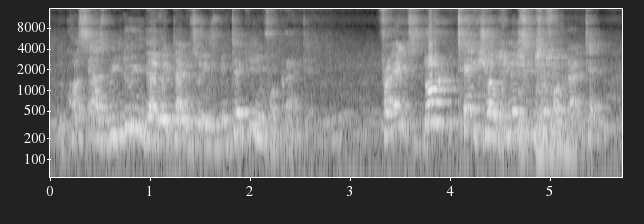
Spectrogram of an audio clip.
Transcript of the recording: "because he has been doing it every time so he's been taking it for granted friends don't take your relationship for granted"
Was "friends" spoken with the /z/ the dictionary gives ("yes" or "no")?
no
